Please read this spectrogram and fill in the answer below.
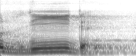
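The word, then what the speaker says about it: read: तो हमने लिखा यू हैव नॉट अब देखो रीड spelling same to same ही रहती है। आर ई ए D first form भी सेकंड फॉर्म में भी आर ई ए डी ही लिखते हैं। लेकिन उसको रेड पढ़ते हैं।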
